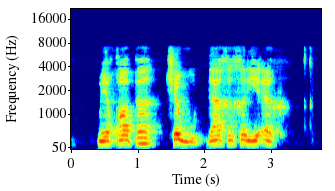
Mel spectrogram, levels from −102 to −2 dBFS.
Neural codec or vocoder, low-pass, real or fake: none; 7.2 kHz; real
